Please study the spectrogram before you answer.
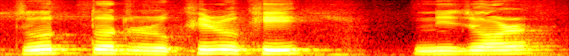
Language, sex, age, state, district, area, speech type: Assamese, male, 30-45, Assam, Majuli, urban, spontaneous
